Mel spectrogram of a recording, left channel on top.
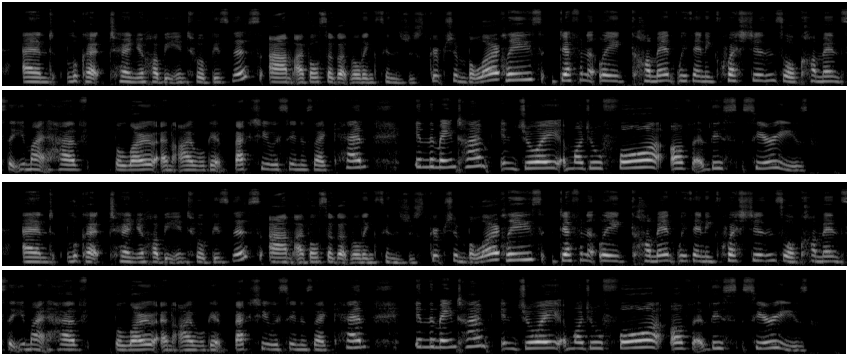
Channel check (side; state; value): both; normal; correlation 0.37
